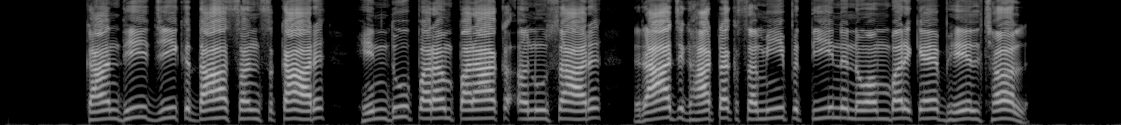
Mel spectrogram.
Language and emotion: Maithili, neutral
